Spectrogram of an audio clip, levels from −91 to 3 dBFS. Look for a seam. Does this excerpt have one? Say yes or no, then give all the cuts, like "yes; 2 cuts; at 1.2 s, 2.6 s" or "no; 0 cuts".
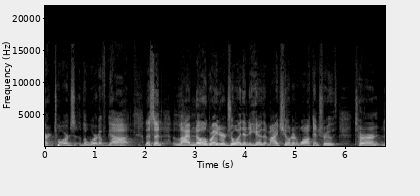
no; 0 cuts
